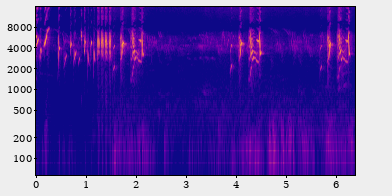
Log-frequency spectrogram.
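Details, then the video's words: Algerian European goldfinch twittering in short spaced bursts with a brief rattling trill, with soft low rumbling and faint background noise between phrases. "تغريد طائر الحسون الحر. أفضل عصفور في الغناء"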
